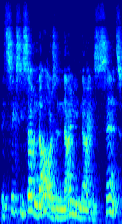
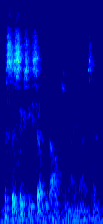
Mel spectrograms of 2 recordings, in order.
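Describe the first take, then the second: First: The price is said in full voice. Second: The price is said in a whisper. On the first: The speaker calls it right. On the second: The speaker calls it wrong.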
